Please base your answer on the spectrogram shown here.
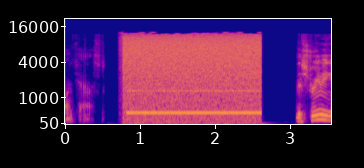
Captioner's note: Static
